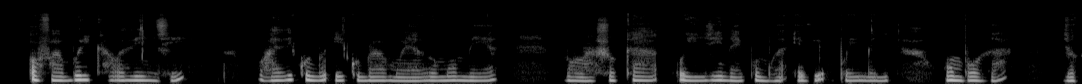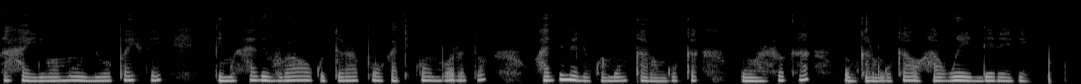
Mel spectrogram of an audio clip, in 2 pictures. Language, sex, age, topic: Oshiwambo, female, 25-35, agriculture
